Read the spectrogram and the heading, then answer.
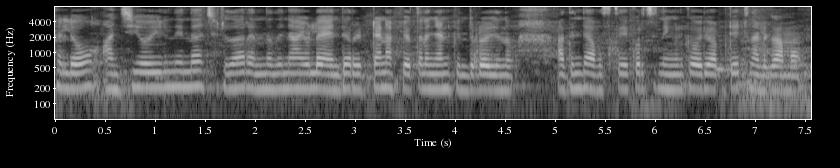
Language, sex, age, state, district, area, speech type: Malayalam, female, 30-45, Kerala, Idukki, rural, read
